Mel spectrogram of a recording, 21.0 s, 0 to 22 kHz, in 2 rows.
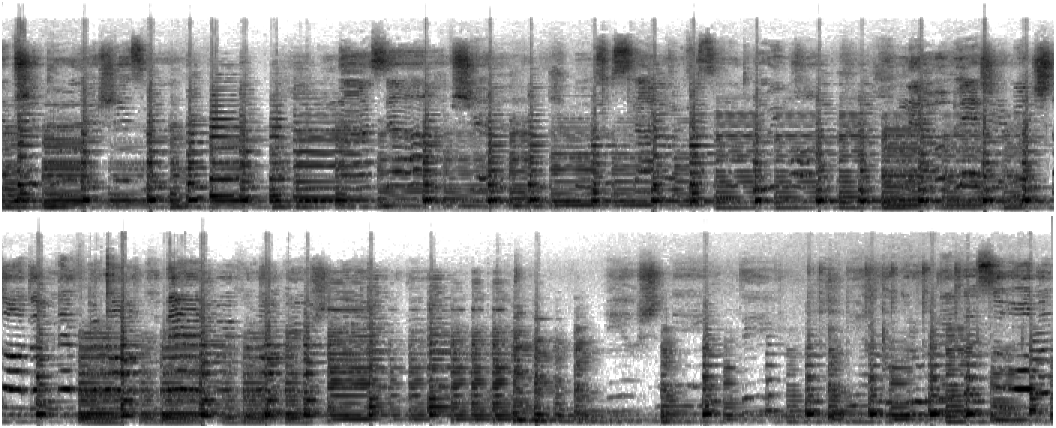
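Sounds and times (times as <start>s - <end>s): woman singing: 0.0s - 14.7s, 16.6s - 21.0s
upright piano accompaniment: 0.0s - 21.0s.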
